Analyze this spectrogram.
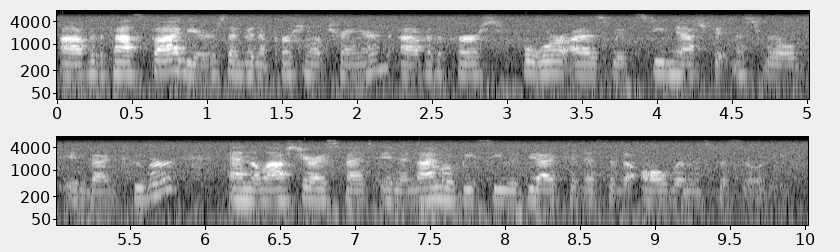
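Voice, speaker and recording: A woman with a very deep, low pitch and a Canadian accent, very fast and flatly monotone, amid noticeable background noise and audible room echo. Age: 30s. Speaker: scholarship applicant, former athlete. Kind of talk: personal video statement. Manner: casual, with many fillers.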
